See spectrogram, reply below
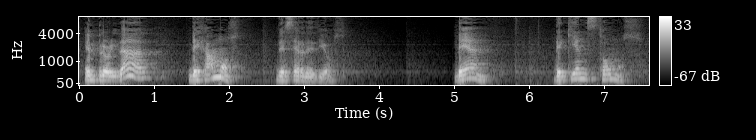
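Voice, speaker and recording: A man's voice: high voice, a little mellow, roomy sound. A man preaching a sermon, asking his listeners rhetorical questions and answering them with rising emphasis.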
